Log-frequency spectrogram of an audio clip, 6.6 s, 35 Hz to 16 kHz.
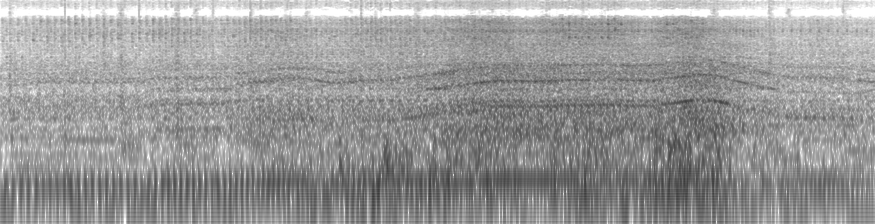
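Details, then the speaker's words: Citroën 2CV flat-twin after tappet adjustment, new engine mounts, new points and timing set: a low, steady putter at even idle with no misses or tapping, partly masked by music. Ticking over beautifully. "Ticking over beautifully."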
